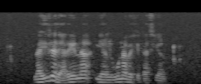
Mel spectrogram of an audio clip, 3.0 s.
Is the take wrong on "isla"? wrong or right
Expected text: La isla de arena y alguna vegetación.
right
